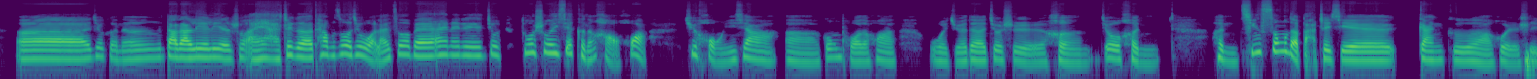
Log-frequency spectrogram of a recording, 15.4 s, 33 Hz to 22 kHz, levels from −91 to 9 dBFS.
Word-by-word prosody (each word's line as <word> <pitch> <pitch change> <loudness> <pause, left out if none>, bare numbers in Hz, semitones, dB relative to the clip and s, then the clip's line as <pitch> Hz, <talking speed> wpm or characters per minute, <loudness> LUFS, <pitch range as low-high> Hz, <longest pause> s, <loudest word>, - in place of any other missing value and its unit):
呃， 180 0 +4
就 215 0 -7
可 180 -2 -6
能 180 +3 -5
大 205 0 +6
大 195 -1 +8
咧 200 0 +3
咧 200 -2 +2
地 180 - +1
说： 195 - -5
“哎 175 - 0
呀， 180 -1 -1
这 245 - +1
个 200 -2 +5
她 245 +3 0
不 230 - -7
做 260 -2 +2
就 245 -1 0
我 - - +2
来 160 +3 -1
做 250 +5 -1
呗， 220 -1 +5
哎， 245 +1 +1
那 240 0 -3
那” 230 -1 -2
就 240 +2 -4 0.2
多 295 0 0
说 290 0 +1
一 280 - +3
些 260 - -1
可 - - -3
能 - - -5
好 - - -3
话 - - +2 0.4
去 250 - -4
哄 140 -11 -4
一 155 - -8
下， 165 -6 -1
呃， 140 -4 -7
公 195 +4 -6
婆 150 -6 -2
的 145 0 -3
话， 150 -2 -5 0.3
我 150 -2 -7
觉 150 +2 -6
得 155 -1 0
就 170 +1 -4
是 140 -4 -6
很 130 -4 -4
就 175 0 +1
很 125 -7 -5 0.5
很 150 -8 -4
轻 290 - -2
松 320 +1 +2
地 - - +8
把 - - -4
这 180 -2 +1
些 155 -1 +3 0.2
干 165 -3 +1
戈 150 -2 -3
啊， 130 -3 -2
或 130 - -4
者 125 0 -7
是 75 - -5
175 Hz, 250 characters per minute, -24 LUFS, 155-210 Hz, 0.5 s, 大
